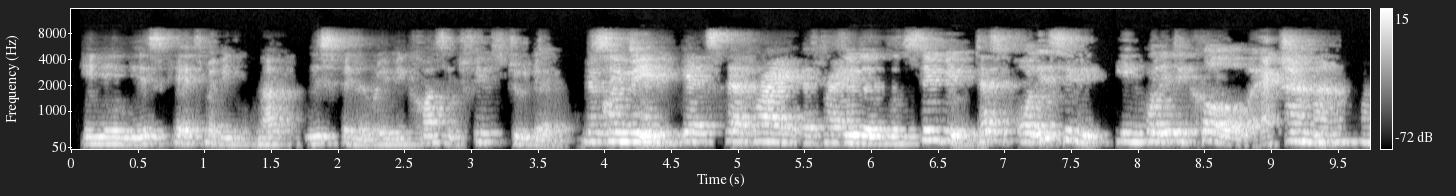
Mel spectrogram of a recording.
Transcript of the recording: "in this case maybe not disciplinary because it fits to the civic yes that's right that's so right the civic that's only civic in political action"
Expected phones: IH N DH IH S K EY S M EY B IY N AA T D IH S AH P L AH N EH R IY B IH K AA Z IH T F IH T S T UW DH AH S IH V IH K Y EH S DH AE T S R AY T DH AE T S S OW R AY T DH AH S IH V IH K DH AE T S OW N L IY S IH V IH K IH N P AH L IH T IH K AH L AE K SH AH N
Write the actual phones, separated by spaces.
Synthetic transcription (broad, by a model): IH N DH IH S K EY S M EY B IY N AA T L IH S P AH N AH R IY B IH K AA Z IH T F IH T S T UW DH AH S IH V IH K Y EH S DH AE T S R AY T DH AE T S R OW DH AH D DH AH S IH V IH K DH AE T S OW L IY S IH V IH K IH N P AH L IH T IH K AH L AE K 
